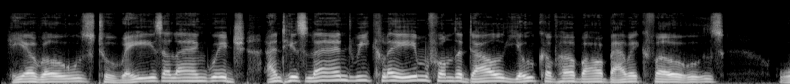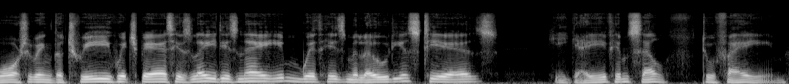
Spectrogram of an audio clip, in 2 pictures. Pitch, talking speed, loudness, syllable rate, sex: 125 Hz, 135 wpm, -14 LUFS, 3.4 syllables/s, male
